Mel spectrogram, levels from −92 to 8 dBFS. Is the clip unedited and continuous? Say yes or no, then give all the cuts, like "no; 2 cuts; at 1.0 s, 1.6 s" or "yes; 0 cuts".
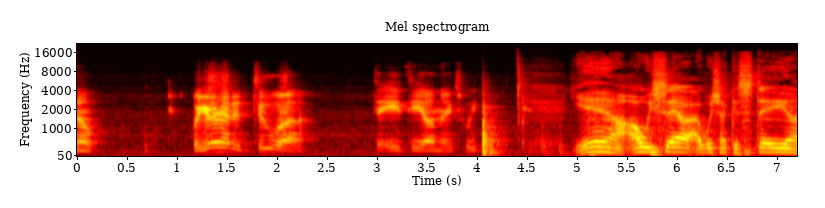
yes; 0 cuts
